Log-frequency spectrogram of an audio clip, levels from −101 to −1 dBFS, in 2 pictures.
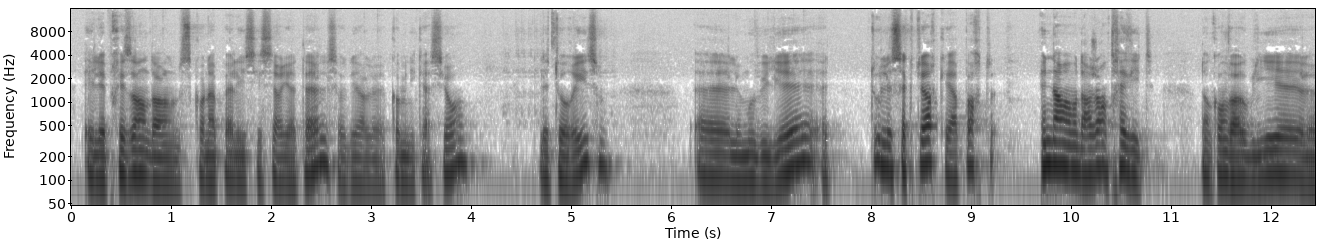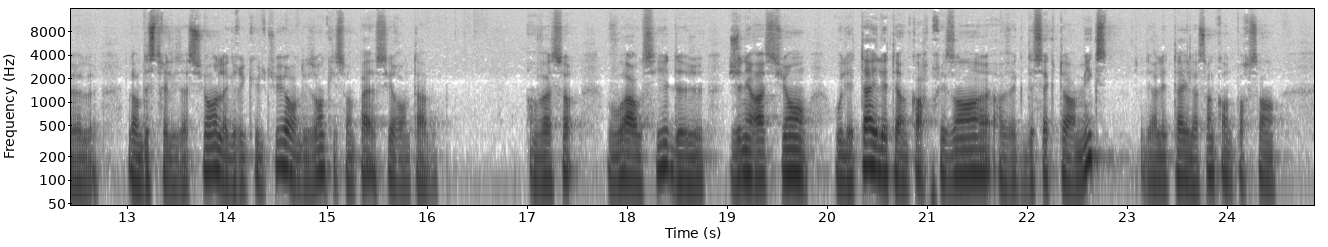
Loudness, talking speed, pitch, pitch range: -26 LUFS, 150 wpm, 110 Hz, 100-125 Hz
